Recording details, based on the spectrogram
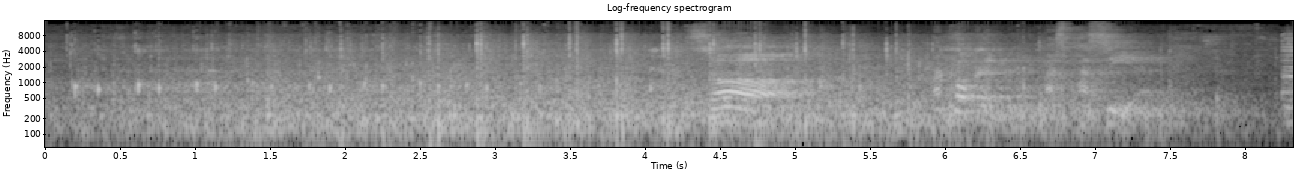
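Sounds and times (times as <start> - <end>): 
low rumble of movement: 0.0 - 4.3
several horses' hooves clip-clopping as riders set off: 0.0 - 8.2
speech: 6.1 - 7.5.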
